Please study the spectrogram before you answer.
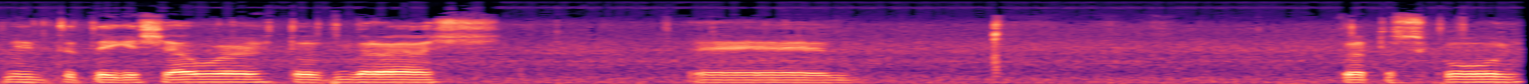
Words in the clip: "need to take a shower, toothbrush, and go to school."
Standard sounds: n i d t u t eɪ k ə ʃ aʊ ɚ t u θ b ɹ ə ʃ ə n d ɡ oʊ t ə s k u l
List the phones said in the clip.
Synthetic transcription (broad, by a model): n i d t u t eɪ k ə ʃ aʊ ɚ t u t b ɹ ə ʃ ə n d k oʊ t ə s k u l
